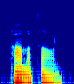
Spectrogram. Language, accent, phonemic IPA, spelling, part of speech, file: English, US, /ˈhɑməfoʊn/, homophone, noun, En-us-homophone.ogg
- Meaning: 1. A word which is pronounced the same as another word but differs in spelling or meaning or origin 2. A letter or group of letters which are pronounced the same as another letter or group of letters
